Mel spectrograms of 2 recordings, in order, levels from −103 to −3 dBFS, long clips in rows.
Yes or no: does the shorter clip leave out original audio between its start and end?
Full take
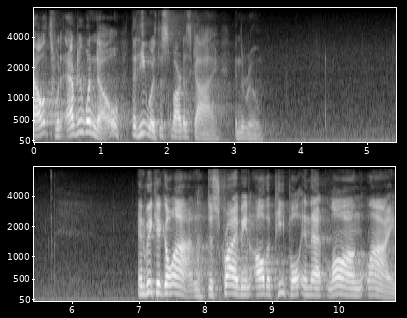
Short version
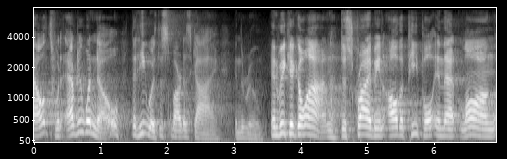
yes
